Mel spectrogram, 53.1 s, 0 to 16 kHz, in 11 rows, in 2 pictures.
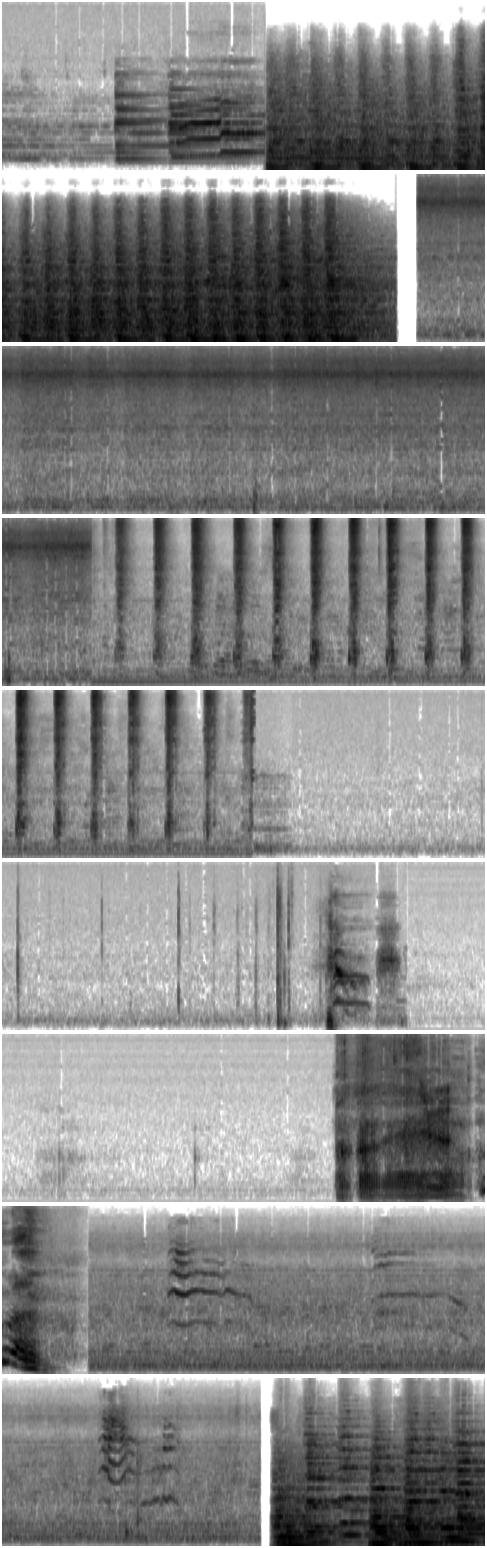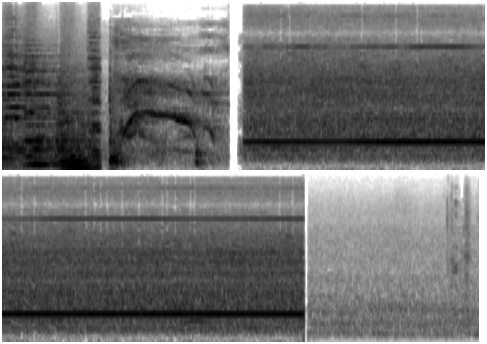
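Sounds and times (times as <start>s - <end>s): water running into bathtub: 9.0s - 15.8s.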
